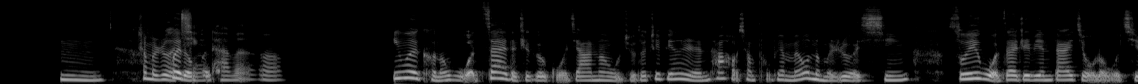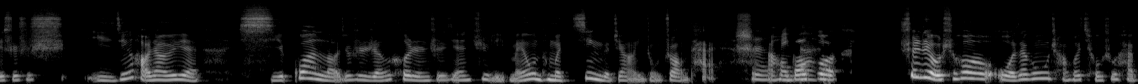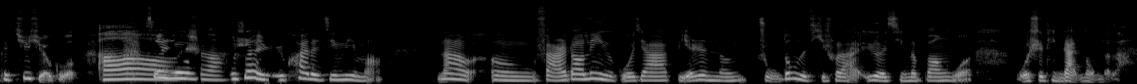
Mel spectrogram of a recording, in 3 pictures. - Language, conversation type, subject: Chinese, podcast, 在旅行中，你有没有遇到过陌生人伸出援手的经历？
- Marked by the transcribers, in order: chuckle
